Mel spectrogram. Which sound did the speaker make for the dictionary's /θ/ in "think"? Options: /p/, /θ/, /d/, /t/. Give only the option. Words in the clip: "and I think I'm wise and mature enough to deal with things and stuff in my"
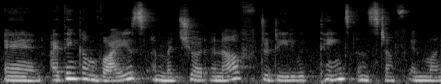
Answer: /t/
